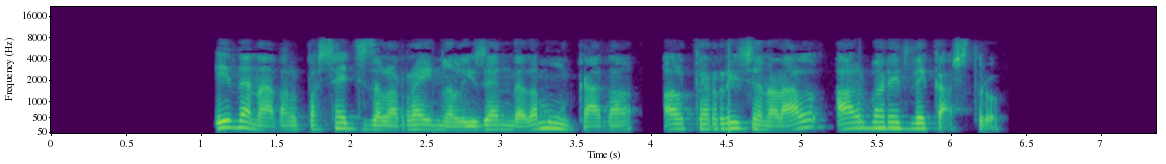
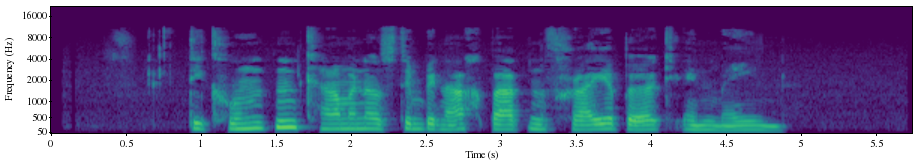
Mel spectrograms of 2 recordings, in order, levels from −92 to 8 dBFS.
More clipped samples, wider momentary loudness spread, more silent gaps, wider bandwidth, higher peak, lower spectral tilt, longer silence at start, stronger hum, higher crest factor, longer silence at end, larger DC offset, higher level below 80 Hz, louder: neither; second, 5 LU vs 8 LU; first, 3.95-4.07 s vs none; second, 7.8 kHz vs 11.5 kHz; first, -2 dBFS vs -8 dBFS; about the same, -5.5 dB/octave vs -6.5 dB/octave; first, 1.1 s vs 0.95 s; neither; about the same, 16 dB vs 20 dB; first, 1.05 s vs 0.85 s; neither; first, -56 dBFS vs -76 dBFS; first, -18 LUFS vs -26 LUFS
